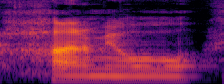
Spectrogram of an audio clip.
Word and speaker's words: Hahnemühle: more pronounced hanamura but for the most part it's hanamul or hanamunia i've heard hanamuli hamamula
